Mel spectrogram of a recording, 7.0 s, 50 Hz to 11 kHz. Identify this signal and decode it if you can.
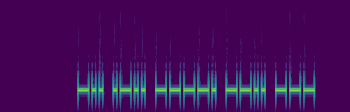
Morse code, heard as a keyed tone, about 17 wpm, 700 Hz. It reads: DL9ZO
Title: DXCC-100 Call Signs - 5 Characters - Repeated 2x - 17wpm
